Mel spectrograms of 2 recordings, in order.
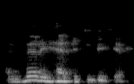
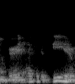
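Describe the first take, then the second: First: It is said in a Russian accent. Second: It is said in an American accent.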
